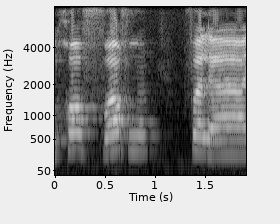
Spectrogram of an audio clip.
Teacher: یو کو نہیں کھینچیں گے کیونکہ یہ واولین ہے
